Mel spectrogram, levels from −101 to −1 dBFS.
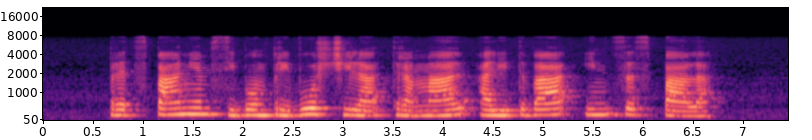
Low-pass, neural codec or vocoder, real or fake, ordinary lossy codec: none; none; real; none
